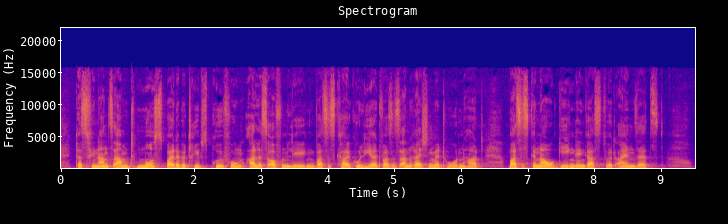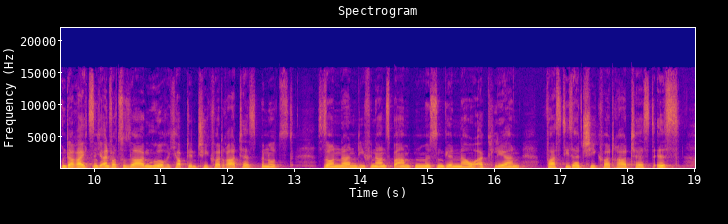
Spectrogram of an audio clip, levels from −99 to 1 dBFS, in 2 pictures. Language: German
